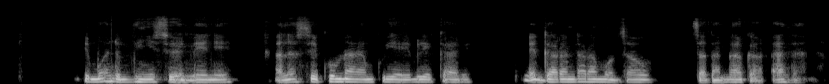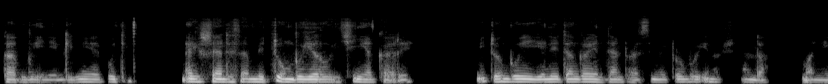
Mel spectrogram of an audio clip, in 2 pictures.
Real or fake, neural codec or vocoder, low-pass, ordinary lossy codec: fake; codec, 24 kHz, 0.9 kbps, WavTokenizer, medium speech release version 2; 9.9 kHz; AAC, 48 kbps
